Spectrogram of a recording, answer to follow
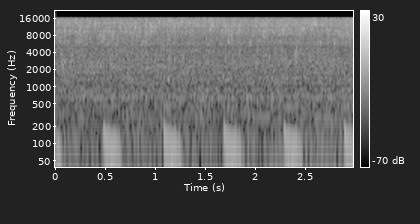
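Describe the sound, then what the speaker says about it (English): Sweet potato pieces fry in a pan with a steady, close sizzle, punctuated by soft low thumps about every half second. "we're still frying the sweet potato"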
